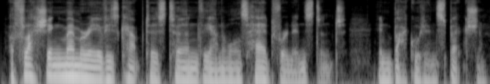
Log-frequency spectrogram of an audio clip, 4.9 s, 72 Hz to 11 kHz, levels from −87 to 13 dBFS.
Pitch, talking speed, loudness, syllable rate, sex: 90 Hz, 195 wpm, -19 LUFS, 6.1 syllables/s, male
